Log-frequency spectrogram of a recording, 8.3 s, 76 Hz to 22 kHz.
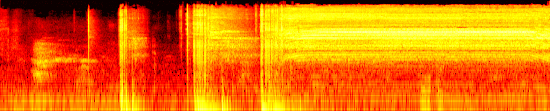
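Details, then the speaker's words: Yamaha YFZ450 electric-start ATV whose starter button stops working after one start: starter motor tested, spins up to a clean, steady high whine without grinding or stutter; starter is good, fault lies elsewhere. "So that is a starter. I mean the starter works. So our starter's good. So that means something else is bad cuz our starter works. It spins perfectly fine."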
